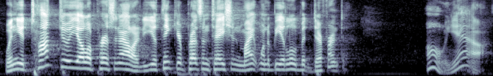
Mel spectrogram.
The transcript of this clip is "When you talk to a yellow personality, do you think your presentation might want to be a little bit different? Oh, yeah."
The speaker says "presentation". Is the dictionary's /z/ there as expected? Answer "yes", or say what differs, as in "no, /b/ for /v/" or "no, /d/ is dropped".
yes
